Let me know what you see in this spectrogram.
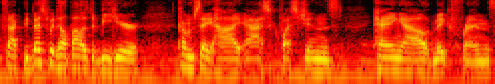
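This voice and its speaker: A man with a fairly high pitch at a fairly quick pace, ordinary pitch variation, and music in the background. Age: 30s. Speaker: streamer and programming teacher. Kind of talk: live-stream tutorial wrap-up. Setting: live stream. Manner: fast; stammering, many fillers.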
